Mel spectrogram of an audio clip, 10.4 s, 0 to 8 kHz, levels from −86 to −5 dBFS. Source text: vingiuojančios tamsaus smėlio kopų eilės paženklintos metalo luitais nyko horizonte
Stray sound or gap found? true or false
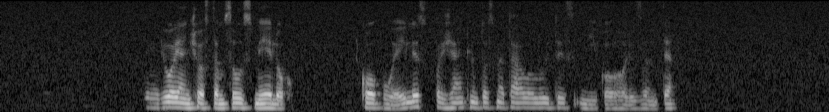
false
